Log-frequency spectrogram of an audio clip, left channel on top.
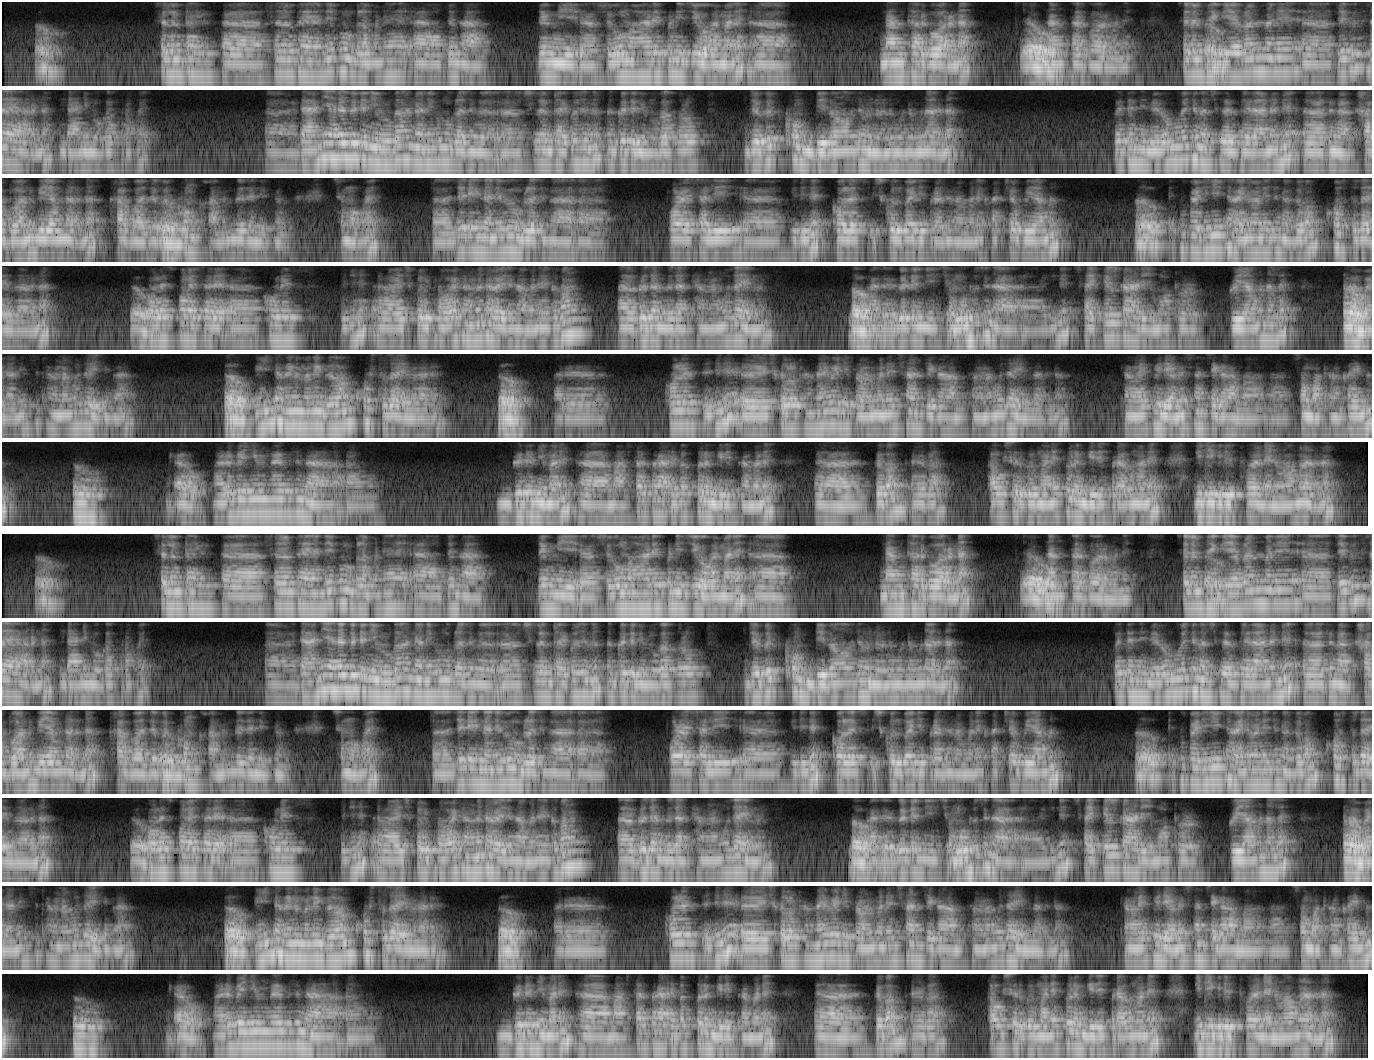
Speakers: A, in the centre; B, on the right.
A: औ।
B: सोलोंथाइ ओ सोलोंथाइ होननानै बुङोब्ला माने ओ जोंहा जोंनि ओ सुबुं माहारिफोरनि जिउआवहाय माने ओ नांथारगौ आरोना।
A: औ
B: नांथारगौ
A: औ
B: आरो माने सोलोंथाइ
A: औ
B: गैयाब्लानो माने ओ जेबो जाया आरो ना। दानि मुगाफ्रावहाय ओ दानि आरो गोदोनि मुगा होननानै बुङोब्ला जोङो ओ सोलोंथाइखौ जोङो गोदोनि मुगाफ्राव जोबोद खम बिबाङाव जोङो नुनो मोनोमोन आरो ना। गोदोनि बिबङावाय जोङो सोलोंथाइ लानोनो जोंहा खाबुआनो गैयामोन आरोना। खाबुआ जोबोद
A: औ
B: खमखायामोन गोदोनि समावहाय। ओ जेरै होननानै बुङोब्ला जोंहा ओ फरायसालि ओ बिदिनो कलेज स्कुल बायदिफोरा जोंना माने खाथियाव गैयामोन।
A: औ
B: बेफोरबायदिनि थाखायनो माने जोंहा गोबां खस्थ' जायोमोन आरोना।
A: औ
B: कलेज फरायसालि कलेज बिदिनो स्कुलफ्रावहाय थांनो थाखाय जोंहा माने गोबां गोजान गोजान थांनांगौ जायोमोन।
A: औ
B: आरो गोदोनि
A: गोरलै
B: समावथ' जोंहा बिदिनो साइकेल गारि मथर गैयामोन नालाय।
A: औ
B: थाबायनानैसो थांनांगौ जायो जोंहा।
A: औ
B: बेनि थाखायनो माने गोबां खस्थ' जायोमोन आरो
A: औ
B: आरो
A: <inaudible>
B: कलेज इदिनो स्कुलाव थांनाय बायदिफ्रावनो माने सानसे गाहाम थांनांगौ जायोमोन आरो ना। थांलाय फैलायावनो सानसे गाहामा समा थांखायोमोन।
A: औ
B: औ आरो बेनि अनगायैबो जोंहा आ गोदोनि माने आ मास्टारफोरा एबा फोरोंगिरि फोर माने आ गोबां एबा गावसोरबो माने फोरोंगिरिफोराबो माने गिदिर गिदिर फरायनाय नङामोन आरोना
